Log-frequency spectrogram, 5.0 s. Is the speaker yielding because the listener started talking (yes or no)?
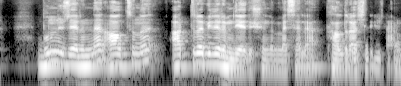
yes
